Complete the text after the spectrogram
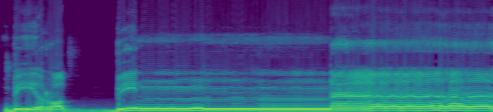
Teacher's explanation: না এখানে 3 আলিফ টেনে সিনকে সাকিন করতে হবে, কারণ মদের হরফের বামের হরফে ওয়াকফ হইলে মদ্দা আরজি 3 আলিফ টেনিয়া পড়িতে হয়।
